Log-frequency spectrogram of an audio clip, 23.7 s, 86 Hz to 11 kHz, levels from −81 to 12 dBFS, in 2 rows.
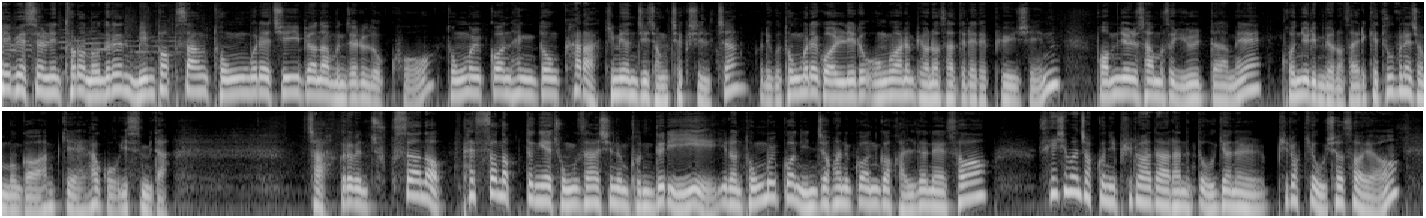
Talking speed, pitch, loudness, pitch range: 380 characters per minute, 150 Hz, -15 LUFS, 130-170 Hz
